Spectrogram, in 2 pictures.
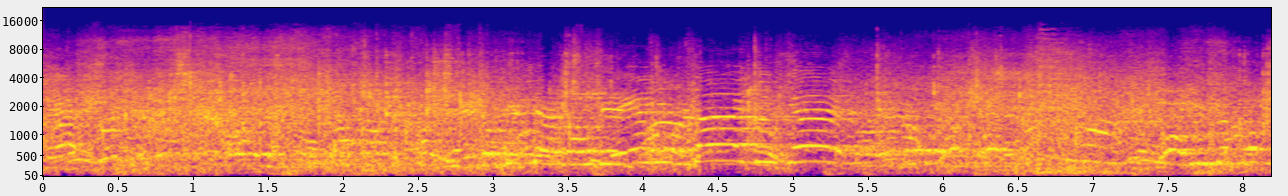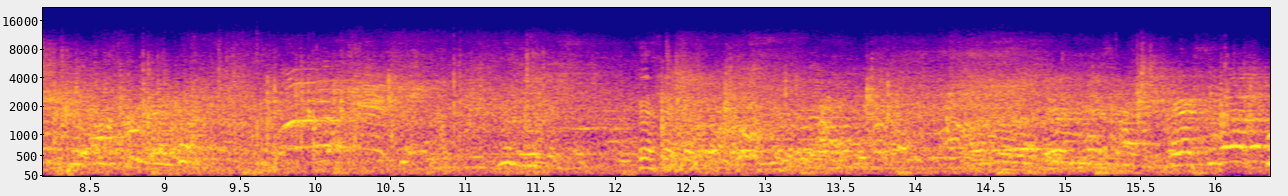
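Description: Hockey sticks clack against the ice and a puck.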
